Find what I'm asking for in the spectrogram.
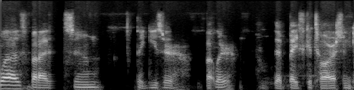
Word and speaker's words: GZR: GZR or Geezer, as I guess it's actually supposed to be pronounced,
